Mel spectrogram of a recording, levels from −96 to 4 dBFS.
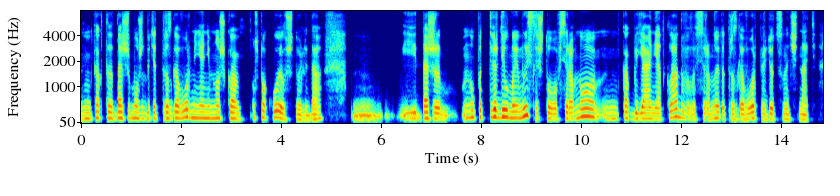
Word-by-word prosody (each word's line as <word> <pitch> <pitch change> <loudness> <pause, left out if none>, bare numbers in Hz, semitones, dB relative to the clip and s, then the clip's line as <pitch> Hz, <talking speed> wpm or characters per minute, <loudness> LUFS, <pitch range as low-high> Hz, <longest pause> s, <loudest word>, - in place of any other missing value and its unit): М, 150 -1 -4
как-то 160 0 -1
даже, 165 +2 0
может 155 -2 -2
быть, 155 +2 -8
этот 145 -2 -4
разговор 160 +4 +2
меня 165 -1 +1
немножко 155 -2 0 0.2
успокоил, 165 -3 +1
что 135 0 -5
ли, 120 -1 -6
да? 140 +7 -2 0.6
М, 230 0 -5 0.3
и 155 -9 -2
даже, 155 -2 +2
м, 230 - -9
ну, 180 +2 -2
подтвердил 185 +3 +6
мои 165 0 +3
мысли, 205 -3 +4
что 145 -1 -1
всё 155 +5 0
равно, 195 +8 +4
м, 150 -1 -8
как 160 -3 -1
бы 150 +3 -2
я 150 +1 +2
ни 145 0 -3
откладывала, 155 -1 -1
всё 135 +2 -7
равно 145 +3 -2
этот 145 -4 -4
разговор 135 +3 0
придётся 135 0 -3
начинать. 130 -1 -6
155 Hz, 145 wpm, -22 LUFS, 140-170 Hz, 0.6 s, подтвердил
